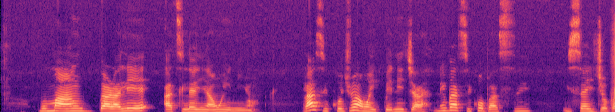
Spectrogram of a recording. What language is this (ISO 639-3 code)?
yor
